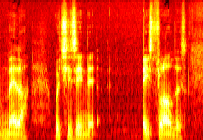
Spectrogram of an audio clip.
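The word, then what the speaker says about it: Melle: A fella called Leon Huyghe, he came to a place called Mel, I think it's pronounced, or Mella, which is in East Flanders.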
